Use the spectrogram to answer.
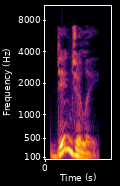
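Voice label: "dingily", British English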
